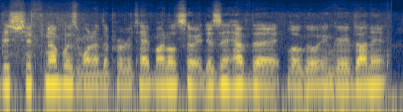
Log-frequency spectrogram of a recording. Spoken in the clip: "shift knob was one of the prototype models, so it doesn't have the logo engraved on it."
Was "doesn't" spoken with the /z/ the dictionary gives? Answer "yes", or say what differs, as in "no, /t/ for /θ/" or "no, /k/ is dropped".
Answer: yes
